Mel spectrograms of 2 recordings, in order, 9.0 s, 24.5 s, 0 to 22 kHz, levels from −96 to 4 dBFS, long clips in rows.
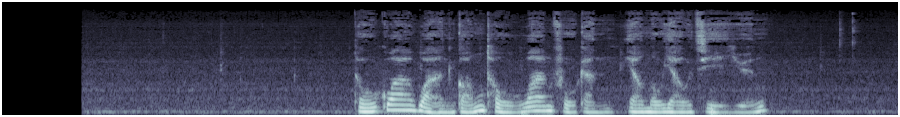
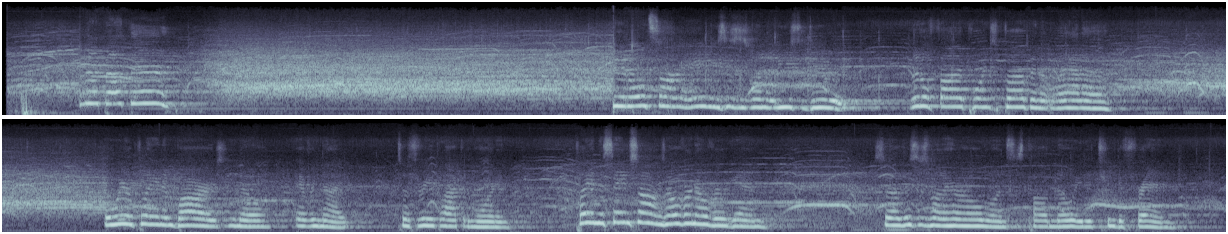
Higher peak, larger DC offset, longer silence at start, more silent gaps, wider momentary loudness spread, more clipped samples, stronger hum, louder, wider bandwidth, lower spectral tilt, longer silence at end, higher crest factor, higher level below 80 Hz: first, 0 dBFS vs -8 dBFS; neither; first, 3.55 s vs 0.05 s; neither; about the same, 9 LU vs 10 LU; neither; neither; first, -16 LUFS vs -21 LUFS; about the same, 15.5 kHz vs 15 kHz; first, -7 dB/octave vs -5 dB/octave; first, 1.3 s vs 0 s; first, 18 dB vs 12 dB; first, -44 dBFS vs -52 dBFS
